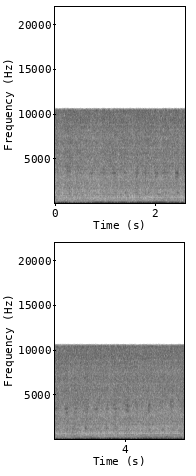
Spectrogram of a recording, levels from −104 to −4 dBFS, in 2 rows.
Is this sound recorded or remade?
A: recorded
